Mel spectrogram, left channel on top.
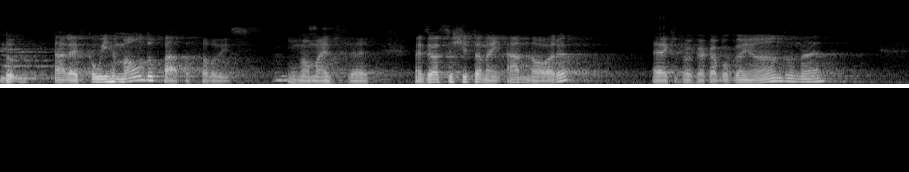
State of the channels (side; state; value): right; silent; digital silence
